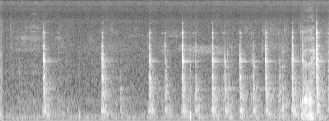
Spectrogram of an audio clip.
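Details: Nissan Sentra suspension noise owner couldn't locate: sharp metallic clunks as the stabilizer (sway bar) link is rocked by hand, caused by a defect in the link's mounting, not a loose nut.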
